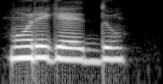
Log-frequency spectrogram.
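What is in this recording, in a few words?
"morigheddu" Sardinian, female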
